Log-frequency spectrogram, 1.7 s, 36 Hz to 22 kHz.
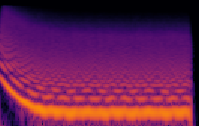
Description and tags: Short sound effects made with Minikorg 700s + Kenton MIDI to CV converter.
FX, Korg, Minikorg-700s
